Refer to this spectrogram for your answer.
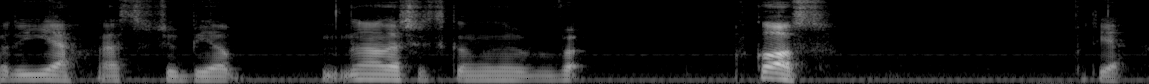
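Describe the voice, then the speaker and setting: Fairly slow, monotone, flat speech from a man, with long, frequent pauses and big swings in loudness. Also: medium pitch for a man. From Norway. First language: Norwegian. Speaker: gaming YouTuber. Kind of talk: gameplay commentary. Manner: halting, many false starts; casual, rambling.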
